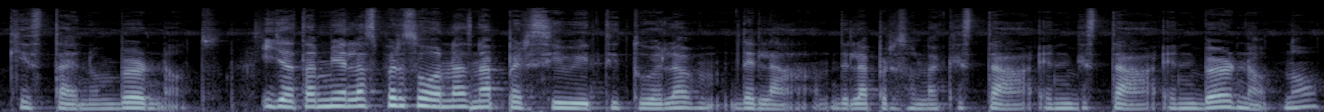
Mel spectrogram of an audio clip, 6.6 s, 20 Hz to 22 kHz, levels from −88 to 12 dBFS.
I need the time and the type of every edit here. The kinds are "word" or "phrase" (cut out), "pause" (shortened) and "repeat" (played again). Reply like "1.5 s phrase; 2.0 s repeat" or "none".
2.3 s word; 2.9 s phrase; 5.4 s repeat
